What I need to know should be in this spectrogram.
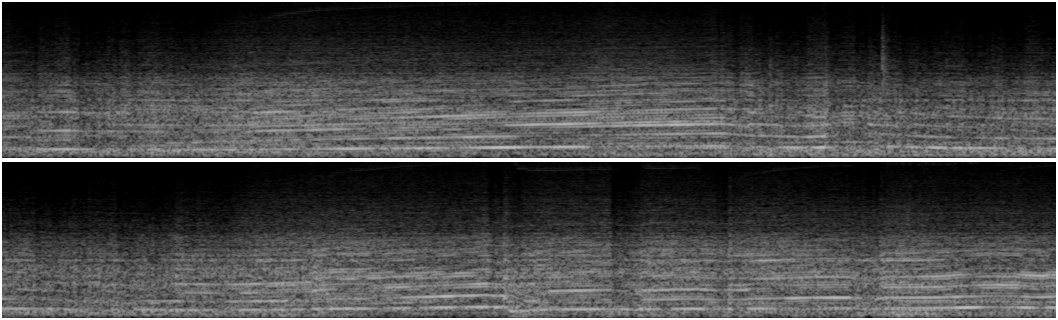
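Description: A racing car engine roars steadily, its pitch rising and falling as the gears shift.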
